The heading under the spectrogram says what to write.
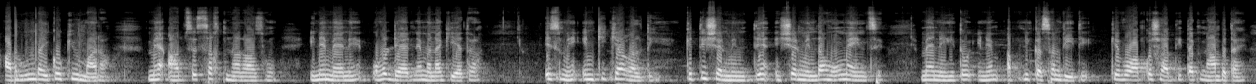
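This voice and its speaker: A woman voicing an ill younger sister who speaks softly and sadly. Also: medium pitch, fairly even intonation, lightly acted. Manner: soft, sad.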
